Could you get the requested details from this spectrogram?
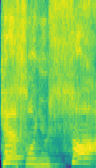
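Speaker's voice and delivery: very high, shrill, jeering yell. Retelling how a fan in the crowd heckled kessel: imitating a fan yelling. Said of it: "a guy who was yelling at Kessel".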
